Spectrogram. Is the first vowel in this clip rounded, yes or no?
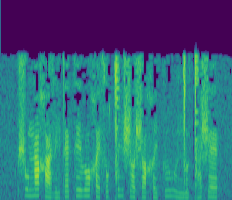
yes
